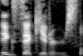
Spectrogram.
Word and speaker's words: Executors: We have Harden Hightown was released, and it, you know, we got more references to the Exequitors. Executors, how do we say it? – Executors, like business executors.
